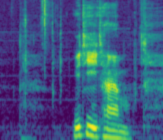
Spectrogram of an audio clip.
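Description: Several light clicks at a computer keyboard in quick succession, much quieter than the voice, followed by a short spoken phrase in Thai and one more click near the end.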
